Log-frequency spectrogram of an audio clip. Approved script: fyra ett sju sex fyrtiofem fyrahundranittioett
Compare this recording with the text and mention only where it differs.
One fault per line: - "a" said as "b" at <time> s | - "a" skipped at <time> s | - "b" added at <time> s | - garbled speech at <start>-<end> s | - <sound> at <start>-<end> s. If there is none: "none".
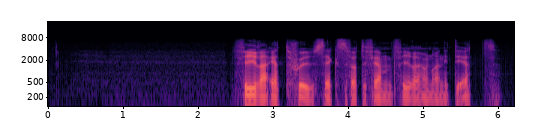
none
